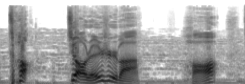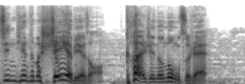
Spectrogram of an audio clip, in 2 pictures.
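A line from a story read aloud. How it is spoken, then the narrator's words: Angry drunken shouting. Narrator (Chinese): 我也喝了几瓶啤酒，有些火大，……跟他对喊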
